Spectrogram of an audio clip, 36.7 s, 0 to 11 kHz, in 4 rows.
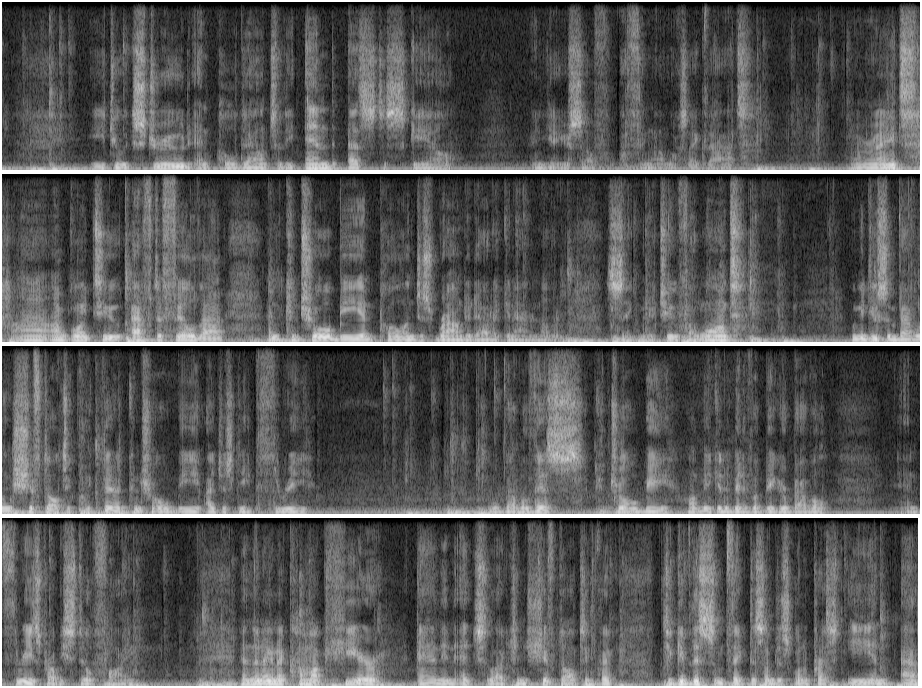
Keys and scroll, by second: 0.5 e, 3.1 s, 10.4 f, 11.8 ctrl+b, 14.8 alt+a, 19.3 ctrl+b, 22.8 alt+a, 24.5 ctrl+b, 29.6 alt+a, 31.3 2, 35.8 e, 36.3 s.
